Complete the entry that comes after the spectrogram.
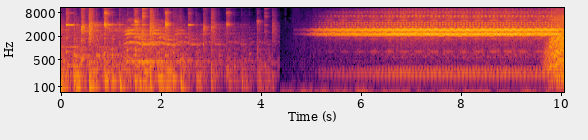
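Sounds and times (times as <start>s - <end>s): drum beat and bass: 0.0s - 4.4s.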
